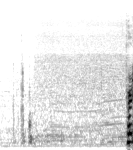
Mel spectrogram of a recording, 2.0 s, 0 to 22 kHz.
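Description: A power window motor in a 2004 BMW 745Li running with a faint steady whir, with a few soft clicks about half a second in.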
